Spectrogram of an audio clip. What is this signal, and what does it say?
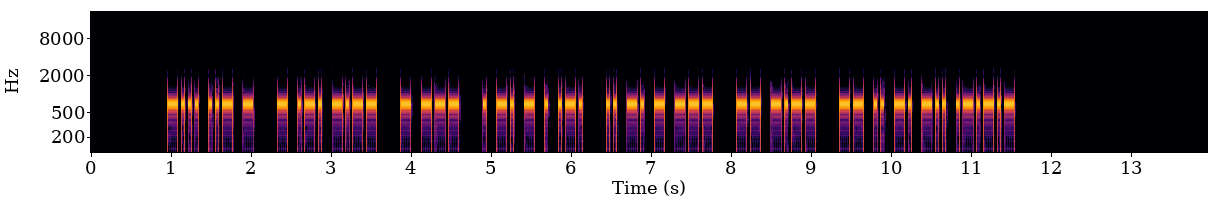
Morse code, heard as a keyed tone, about 28 wpm, 700 Hz. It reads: BUT TRY TO ENTER INTO MY MIND.
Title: Sentences from Top 1300 Words 28wpm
